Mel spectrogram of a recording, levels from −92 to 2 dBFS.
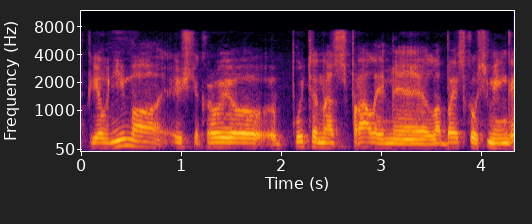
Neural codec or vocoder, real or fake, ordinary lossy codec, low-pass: codec, 16 kHz, 8 kbps, FreqCodec, smaller model; fake; AAC, 64 kbps; 7.2 kHz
